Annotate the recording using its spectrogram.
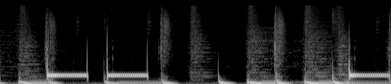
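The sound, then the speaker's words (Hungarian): A telephone ringing tone on an outgoing call placed to pass on a personal name-day greeting: short, steady electronic beeps repeating at regular intervals, fairly loud, with busier bursts of sound filling the gaps between them. “Reméljük, hogy felveszi a telefont.”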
